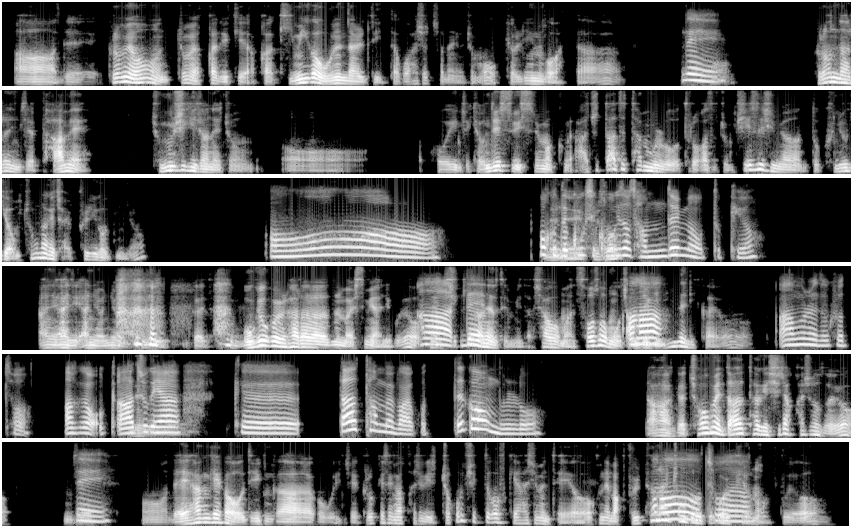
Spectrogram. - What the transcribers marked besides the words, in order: other background noise; tapping; laugh
- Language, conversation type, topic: Korean, advice, 잠들기 전에 전신을 이완하는 연습을 어떻게 하면 좋을까요?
